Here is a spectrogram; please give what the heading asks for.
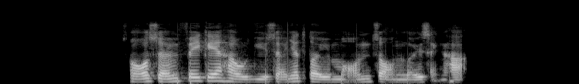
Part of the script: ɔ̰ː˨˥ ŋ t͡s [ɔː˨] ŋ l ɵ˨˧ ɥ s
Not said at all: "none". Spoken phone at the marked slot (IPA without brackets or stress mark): ɔː˨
